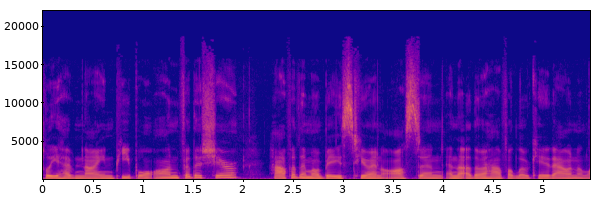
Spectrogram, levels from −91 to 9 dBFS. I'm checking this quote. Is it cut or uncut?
uncut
